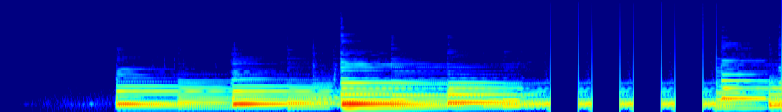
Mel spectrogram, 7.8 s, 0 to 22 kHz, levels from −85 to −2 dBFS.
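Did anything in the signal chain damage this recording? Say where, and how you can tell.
Yes. From 5.51 to 7.17 s one 134 ms burst repeats four times between 281 ms silences, a stutter with silent gaps, likely a stalled playback buffer.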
